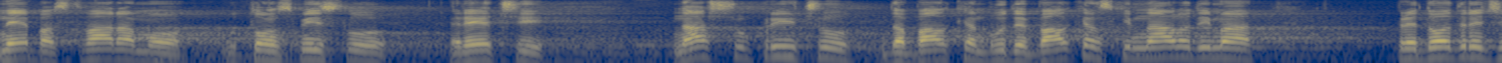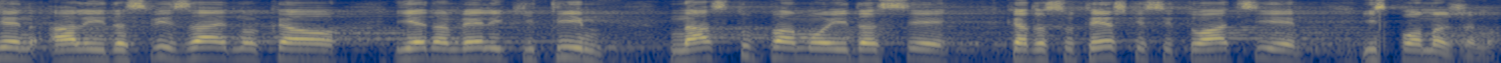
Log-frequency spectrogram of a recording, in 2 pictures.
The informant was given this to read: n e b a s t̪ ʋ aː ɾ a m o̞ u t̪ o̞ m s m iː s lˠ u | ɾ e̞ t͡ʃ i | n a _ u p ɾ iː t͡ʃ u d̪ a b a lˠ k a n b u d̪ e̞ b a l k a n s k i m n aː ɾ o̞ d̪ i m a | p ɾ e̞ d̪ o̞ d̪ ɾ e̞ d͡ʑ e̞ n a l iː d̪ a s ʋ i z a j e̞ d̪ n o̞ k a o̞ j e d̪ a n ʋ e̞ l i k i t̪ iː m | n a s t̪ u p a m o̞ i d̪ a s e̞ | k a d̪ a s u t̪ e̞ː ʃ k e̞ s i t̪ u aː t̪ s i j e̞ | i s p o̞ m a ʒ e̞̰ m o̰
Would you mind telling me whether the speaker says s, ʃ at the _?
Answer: ʃ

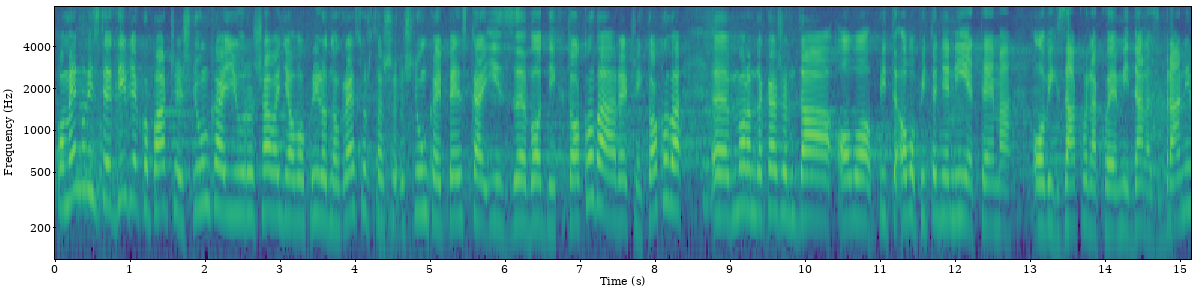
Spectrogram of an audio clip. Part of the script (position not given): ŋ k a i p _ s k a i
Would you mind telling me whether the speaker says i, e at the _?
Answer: e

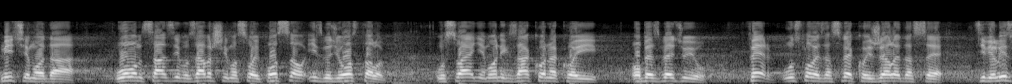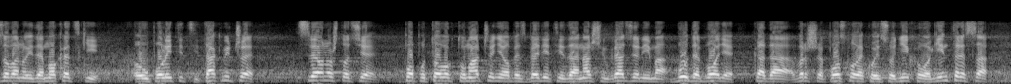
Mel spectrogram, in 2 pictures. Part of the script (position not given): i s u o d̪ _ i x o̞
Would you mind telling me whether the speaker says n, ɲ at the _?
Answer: ɲ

